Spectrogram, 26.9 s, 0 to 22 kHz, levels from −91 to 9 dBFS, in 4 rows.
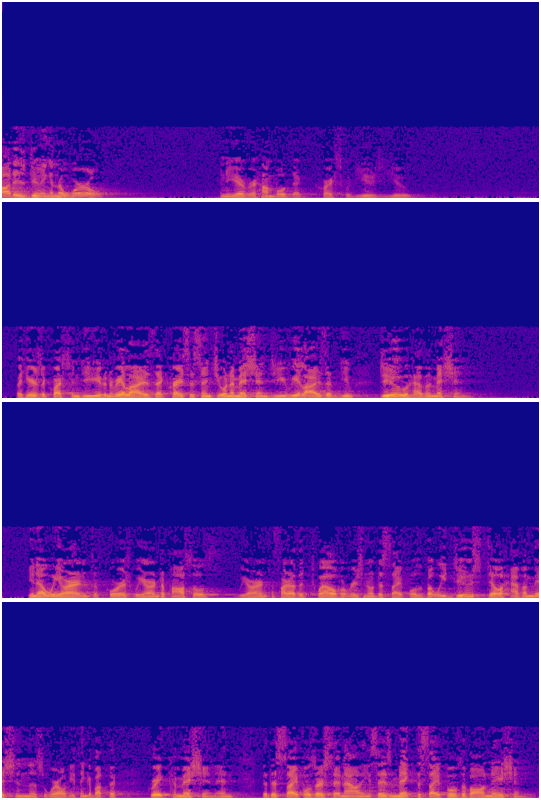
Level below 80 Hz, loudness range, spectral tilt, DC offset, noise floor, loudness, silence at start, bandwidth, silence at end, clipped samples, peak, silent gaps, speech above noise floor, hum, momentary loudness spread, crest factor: -50 dBFS; 10 LU; -7 dB/octave; under 0.1%; -56 dBFS; -23 LUFS; 0 s; 8.2 kHz; 0.1 s; under 0.1%; -4 dBFS; none; 34 dB; none; 14 LU; 20 dB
